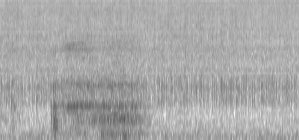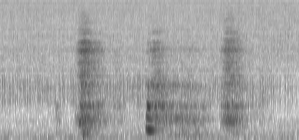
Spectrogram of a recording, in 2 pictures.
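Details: Woman's mostly stifled sneezes: three quick, soft, breathy bursts in a row after a faint indrawn breath.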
